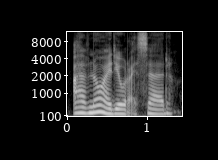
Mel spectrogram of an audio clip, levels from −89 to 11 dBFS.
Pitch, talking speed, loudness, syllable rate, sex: 205 Hz, 290 wpm, -15 LUFS, 6.8 syllables/s, female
